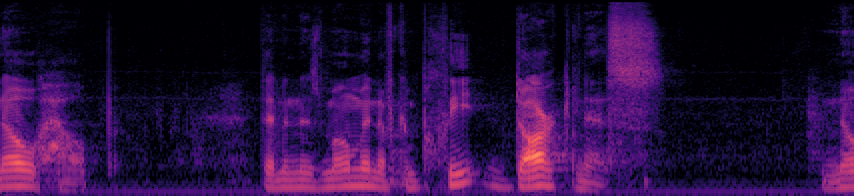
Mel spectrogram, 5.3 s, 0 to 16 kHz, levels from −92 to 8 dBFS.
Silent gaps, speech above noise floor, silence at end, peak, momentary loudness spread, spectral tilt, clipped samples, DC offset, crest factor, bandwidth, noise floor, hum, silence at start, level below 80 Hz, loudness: none; 36 dB; 0 s; -8 dBFS; 20 LU; -4.5 dB/octave; under 0.1%; under 0.1%; 26 dB; 16 kHz; -67 dBFS; 60 Hz at -60 dBFS; 0 s; -68 dBFS; -32 LUFS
